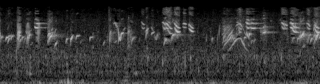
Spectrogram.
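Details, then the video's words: Goldfinch singing in short bursts of high, liquid twitters and clipped chirps, with small gaps between the phrases. "Goldfinch Motivation Performance"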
